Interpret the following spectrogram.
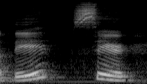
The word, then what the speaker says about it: descer: Também, ó, descer. É como se eu não tivesse esse som de S aqui, né? Um som, dois sons, né?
